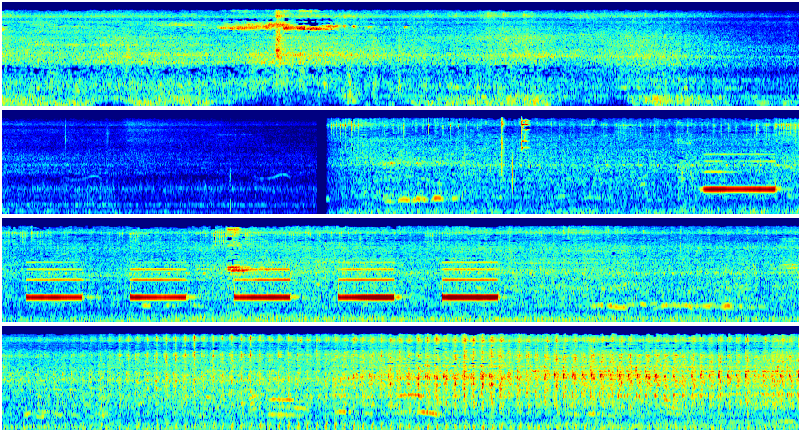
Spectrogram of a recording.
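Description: Electric suburban local train running past close by, its low rumble pulsing and then fading away over about ten seconds. Then comes the traffic noise of vehicles waiting at a railway level crossing, with six short, evenly spaced beeps from a vehicle's horn in the middle.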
